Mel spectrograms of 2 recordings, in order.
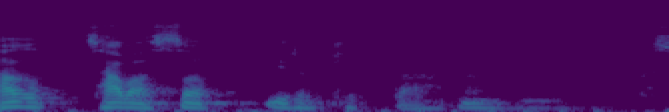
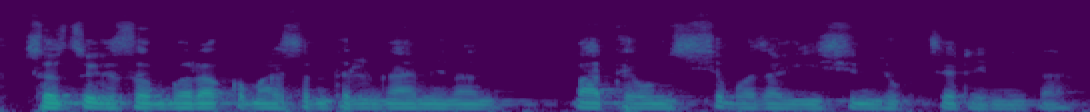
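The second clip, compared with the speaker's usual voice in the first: ordinary delivery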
